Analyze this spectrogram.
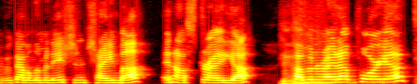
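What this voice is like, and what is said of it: Poor put-on Australian accent. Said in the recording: “Terrible Australian accent”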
